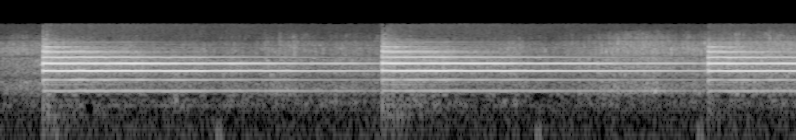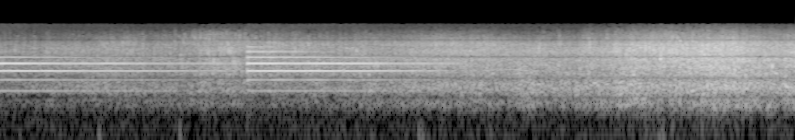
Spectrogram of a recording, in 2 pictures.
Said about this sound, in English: Bellkeeper, toll the bell, so that all may know we are gathered again in the weird circle.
